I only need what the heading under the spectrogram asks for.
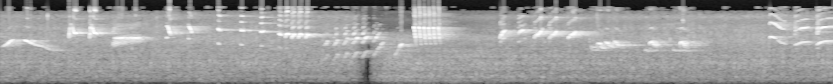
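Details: Asian pied starling in fighting song, a training recording for cagebirds: slurred whistles between mid and high pitch, rising and falling, mixed with harsh rasping bursts around the middle, phrases coming in quick succession over faint background hiss.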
